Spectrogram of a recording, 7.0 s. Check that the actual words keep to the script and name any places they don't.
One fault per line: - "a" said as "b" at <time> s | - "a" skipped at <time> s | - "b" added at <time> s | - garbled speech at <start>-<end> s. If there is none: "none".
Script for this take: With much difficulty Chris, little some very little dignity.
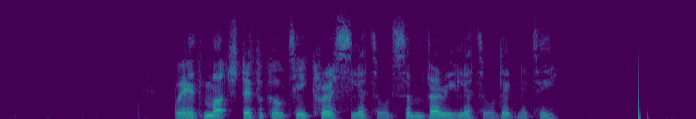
none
